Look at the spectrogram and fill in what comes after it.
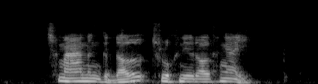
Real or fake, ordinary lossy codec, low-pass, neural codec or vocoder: fake; Opus, 24 kbps; 7.2 kHz; vocoder, 44.1 kHz, 80 mel bands, Vocos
